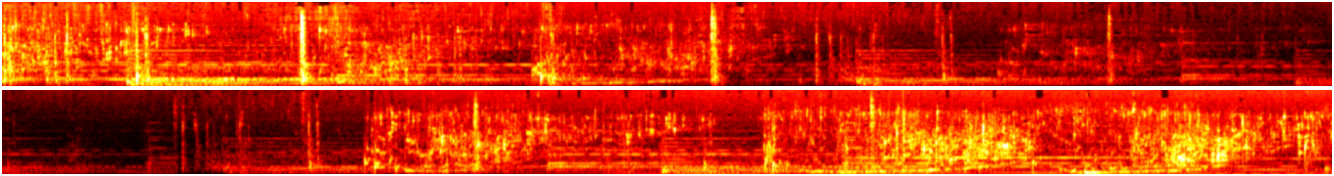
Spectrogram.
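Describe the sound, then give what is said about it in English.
Oars dip and pull through lake water in a steady rhythm, with splashes and wooden creaks of a rowboat gliding back to an island in the center of the lake, pausing briefly in the middle before the strokes resume. “The oars dip into the water. The boat moves forward, gliding back to the island in the center of the lake.”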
